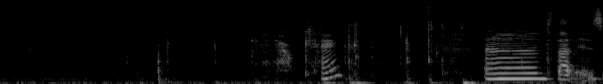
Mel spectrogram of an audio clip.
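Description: Light rustling and small clicks of paper bills and clear vinyl cash-envelope pockets being handled in a ring binder. From about halfway a woman's voice comes in, with a long held sound about five seconds in.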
